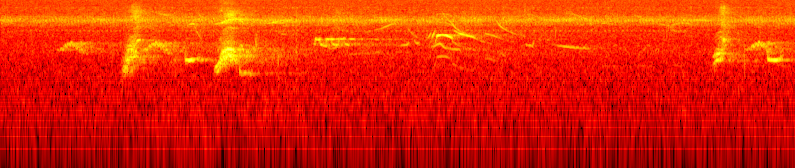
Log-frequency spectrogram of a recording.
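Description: Swallow-tailed cotinga giving a few sharp, high upswept chips and short thin whistles at irregular intervals, over a steady high insect-like hiss.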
